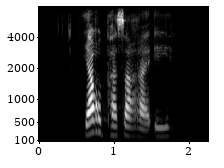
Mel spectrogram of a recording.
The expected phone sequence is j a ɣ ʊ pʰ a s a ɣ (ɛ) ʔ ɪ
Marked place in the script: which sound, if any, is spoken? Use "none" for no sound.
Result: a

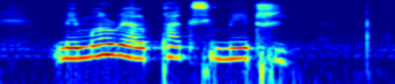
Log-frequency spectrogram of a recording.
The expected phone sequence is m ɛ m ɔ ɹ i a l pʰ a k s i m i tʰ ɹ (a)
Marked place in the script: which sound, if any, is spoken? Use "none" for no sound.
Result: i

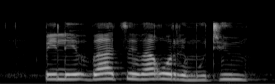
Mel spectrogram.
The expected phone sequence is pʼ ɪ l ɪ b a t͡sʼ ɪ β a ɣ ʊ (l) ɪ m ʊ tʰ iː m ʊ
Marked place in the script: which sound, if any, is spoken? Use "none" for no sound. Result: r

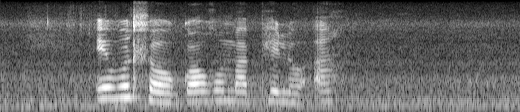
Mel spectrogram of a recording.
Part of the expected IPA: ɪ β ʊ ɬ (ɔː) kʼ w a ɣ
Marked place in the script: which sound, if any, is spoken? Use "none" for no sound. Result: ɔ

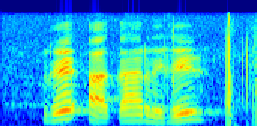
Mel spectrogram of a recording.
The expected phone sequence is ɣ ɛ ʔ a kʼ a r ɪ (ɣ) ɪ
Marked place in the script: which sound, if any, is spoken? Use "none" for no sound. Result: ɣ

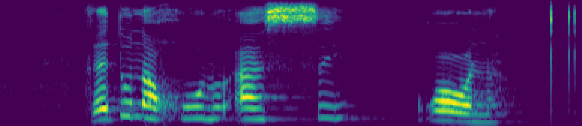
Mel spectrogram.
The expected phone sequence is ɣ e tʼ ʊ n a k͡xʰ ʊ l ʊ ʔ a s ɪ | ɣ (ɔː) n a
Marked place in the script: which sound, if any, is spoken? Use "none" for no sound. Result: ɔː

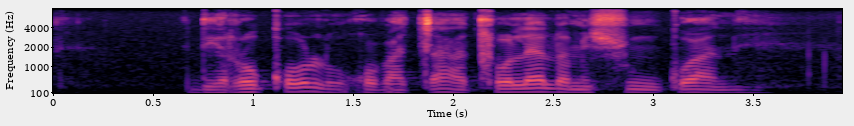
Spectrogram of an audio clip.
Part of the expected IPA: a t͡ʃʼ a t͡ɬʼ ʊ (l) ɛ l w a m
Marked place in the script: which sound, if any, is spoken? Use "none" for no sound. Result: l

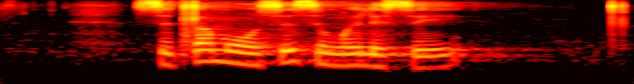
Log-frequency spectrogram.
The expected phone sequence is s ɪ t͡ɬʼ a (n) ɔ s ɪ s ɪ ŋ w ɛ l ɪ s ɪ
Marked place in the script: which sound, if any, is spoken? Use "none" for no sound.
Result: m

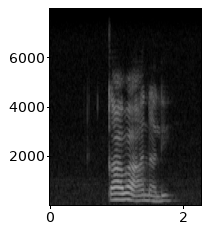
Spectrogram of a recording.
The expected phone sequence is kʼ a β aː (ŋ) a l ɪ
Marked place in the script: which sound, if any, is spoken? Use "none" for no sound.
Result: n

